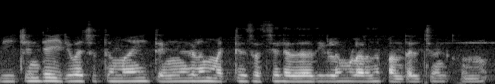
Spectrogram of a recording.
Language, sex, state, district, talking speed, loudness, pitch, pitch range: Malayalam, male, Kerala, Kollam, 110 wpm, -19 LUFS, 145 Hz, 140-150 Hz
